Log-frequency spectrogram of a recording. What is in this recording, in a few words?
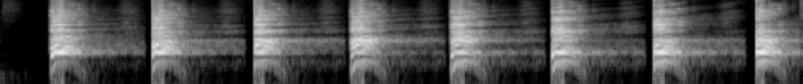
"Hoy", Vocals Male; Sonic Foundry (Sony Creative Software); World Pop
